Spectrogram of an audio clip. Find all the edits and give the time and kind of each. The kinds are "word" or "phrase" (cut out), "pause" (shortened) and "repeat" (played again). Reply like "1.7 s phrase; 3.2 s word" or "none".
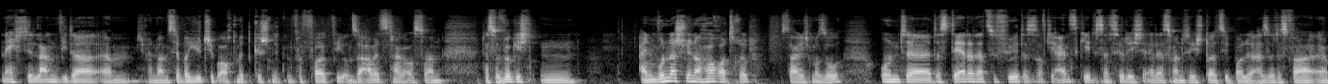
none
